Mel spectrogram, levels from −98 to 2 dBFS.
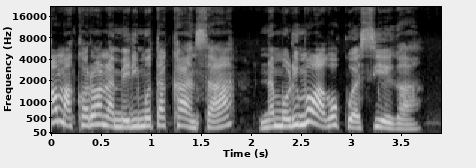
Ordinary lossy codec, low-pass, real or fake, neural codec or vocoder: none; none; real; none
